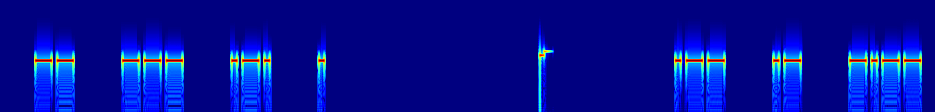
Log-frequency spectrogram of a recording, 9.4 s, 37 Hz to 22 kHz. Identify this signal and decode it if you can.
Morse code, heard as a keyed tone, about 22 wpm, spaced as for 13 wpm, 700 Hz. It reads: MORE WAY
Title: 3x Character Spacing - Top 200 Words - 22wpm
